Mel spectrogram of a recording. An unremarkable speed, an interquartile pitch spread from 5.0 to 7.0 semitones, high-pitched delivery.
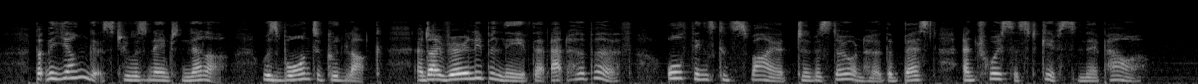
Yes: average, 175 wpm; average, 5.3 semitones; high, 205 Hz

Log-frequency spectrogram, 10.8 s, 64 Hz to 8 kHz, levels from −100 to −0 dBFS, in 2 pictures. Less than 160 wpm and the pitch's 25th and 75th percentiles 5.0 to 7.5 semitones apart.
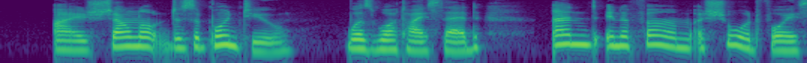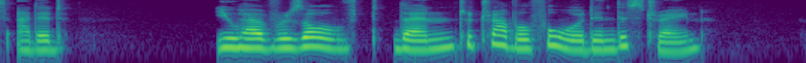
No: average, 145 wpm; average, 4.5 semitones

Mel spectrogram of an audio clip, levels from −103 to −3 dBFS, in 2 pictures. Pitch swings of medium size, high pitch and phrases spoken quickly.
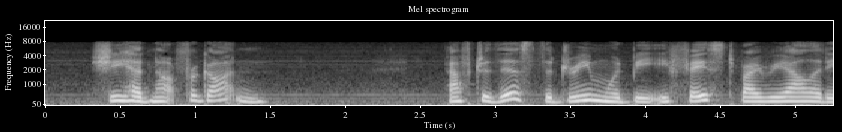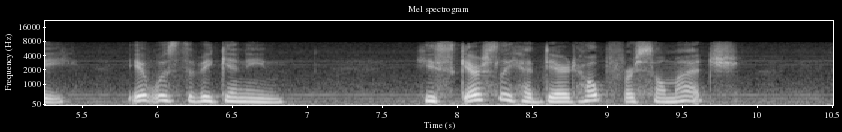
No: average, 3.6 semitones; high, 200 Hz; average, 145 wpm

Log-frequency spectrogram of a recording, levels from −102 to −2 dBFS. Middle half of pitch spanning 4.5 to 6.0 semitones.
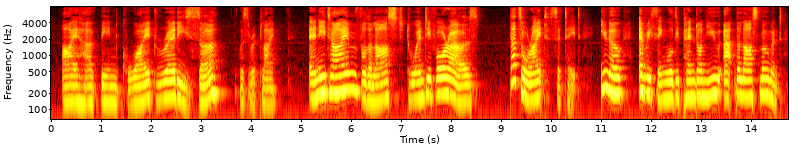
Yes: average, 5.1 semitones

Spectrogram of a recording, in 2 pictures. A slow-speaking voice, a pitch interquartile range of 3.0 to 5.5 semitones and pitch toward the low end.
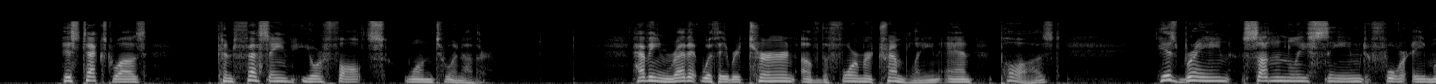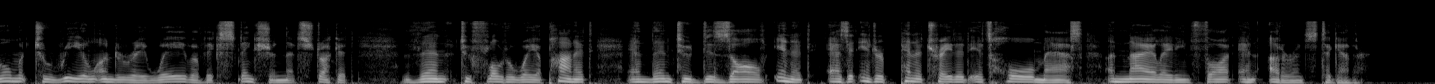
Yes: slow, 125 wpm; average, 4.3 semitones; low, 120 Hz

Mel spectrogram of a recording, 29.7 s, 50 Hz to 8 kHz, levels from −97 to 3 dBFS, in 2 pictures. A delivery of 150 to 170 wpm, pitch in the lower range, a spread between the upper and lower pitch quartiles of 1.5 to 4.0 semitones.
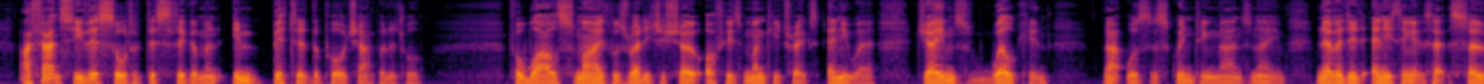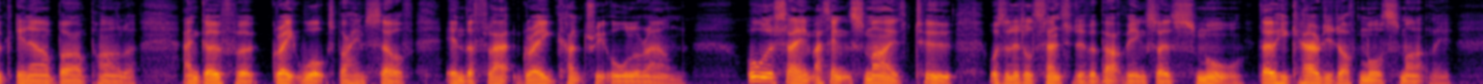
Yes: average, 155 wpm; very low, 95 Hz; average, 3.7 semitones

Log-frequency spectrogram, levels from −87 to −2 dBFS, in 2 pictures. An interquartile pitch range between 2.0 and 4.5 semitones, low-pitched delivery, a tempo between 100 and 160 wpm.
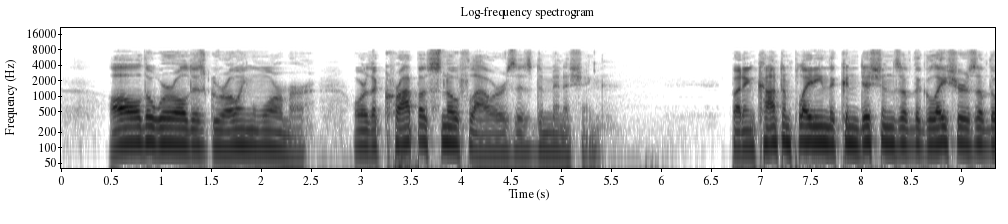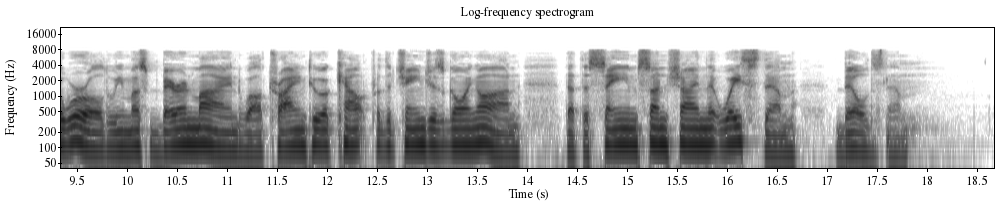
Yes: average, 3.6 semitones; low, 110 Hz; average, 155 wpm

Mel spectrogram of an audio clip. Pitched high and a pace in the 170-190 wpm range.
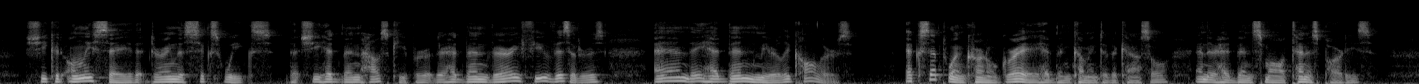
No: low, 110 Hz; average, 180 wpm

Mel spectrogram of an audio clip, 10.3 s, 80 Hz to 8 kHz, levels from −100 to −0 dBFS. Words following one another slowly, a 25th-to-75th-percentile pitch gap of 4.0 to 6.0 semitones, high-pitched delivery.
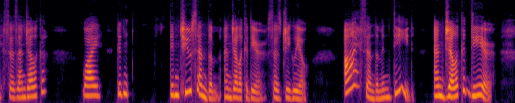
Yes: slow, 105 wpm; average, 5.1 semitones; high, 215 Hz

